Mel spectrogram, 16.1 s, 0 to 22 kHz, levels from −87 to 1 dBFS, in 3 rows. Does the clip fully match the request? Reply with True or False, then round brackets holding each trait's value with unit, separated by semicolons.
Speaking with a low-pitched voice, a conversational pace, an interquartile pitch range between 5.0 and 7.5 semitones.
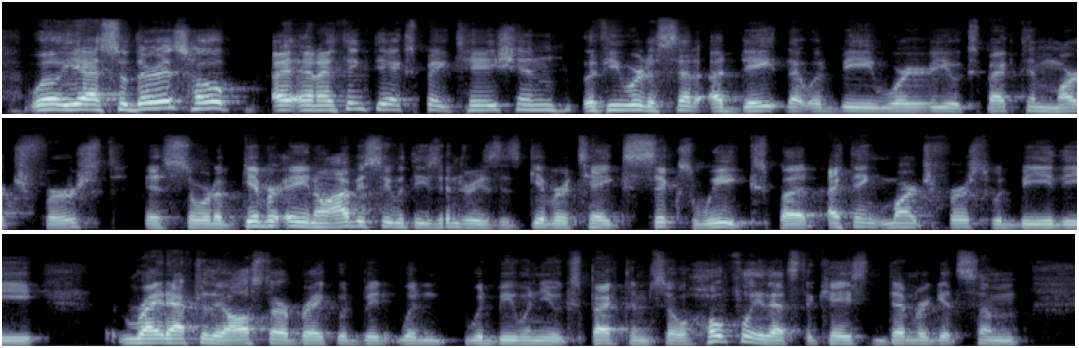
False (130 Hz; 270 wpm; 5.4 semitones)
